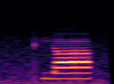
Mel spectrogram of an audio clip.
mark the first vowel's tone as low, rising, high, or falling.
high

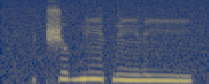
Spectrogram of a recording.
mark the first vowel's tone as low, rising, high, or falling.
high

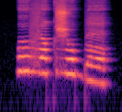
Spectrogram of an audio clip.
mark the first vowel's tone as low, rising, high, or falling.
high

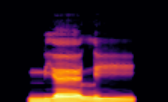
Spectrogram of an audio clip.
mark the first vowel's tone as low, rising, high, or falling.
falling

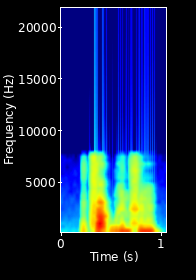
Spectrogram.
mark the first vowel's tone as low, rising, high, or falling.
high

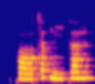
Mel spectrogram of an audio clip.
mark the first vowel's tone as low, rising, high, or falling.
low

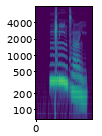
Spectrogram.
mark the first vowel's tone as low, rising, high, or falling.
high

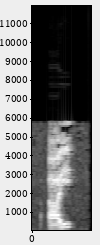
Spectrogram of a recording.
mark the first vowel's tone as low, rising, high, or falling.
rising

